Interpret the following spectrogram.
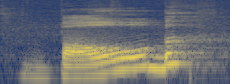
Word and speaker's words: bulb: okay um and um question for the word bulb um B we have awah here so it's going to be very similar how it looks in the dictionary um I would build this from that dark l so trying o keep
